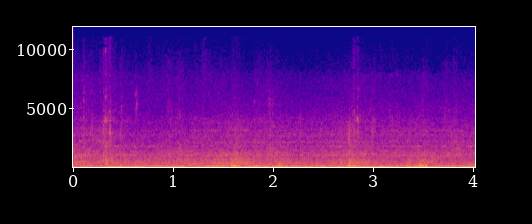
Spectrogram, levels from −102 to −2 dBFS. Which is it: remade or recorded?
recorded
